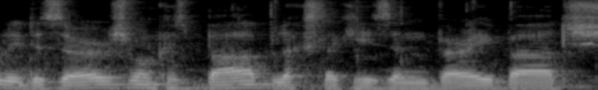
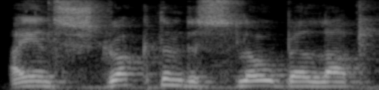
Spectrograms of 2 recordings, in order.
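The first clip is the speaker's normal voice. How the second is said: heated, higher frustrated rant at the player; 7 semitones higher, 3 dB louder than usual. Real, not acted. Gamer venting at his player for ignoring orders, frustrated rant. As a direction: vent at the player for kicking long. Ranting at the player's long kick.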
